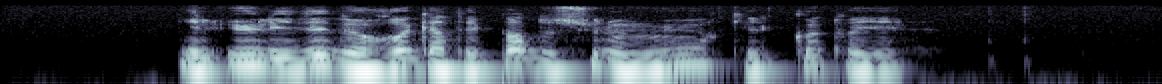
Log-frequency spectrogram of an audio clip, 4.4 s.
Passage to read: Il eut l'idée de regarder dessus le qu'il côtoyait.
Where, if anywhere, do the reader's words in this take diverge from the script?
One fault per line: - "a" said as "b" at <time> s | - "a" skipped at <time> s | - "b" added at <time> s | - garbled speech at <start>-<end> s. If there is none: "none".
- "par" added at 1.8 s
- "mur" added at 2.3 s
